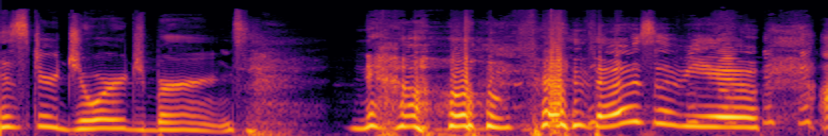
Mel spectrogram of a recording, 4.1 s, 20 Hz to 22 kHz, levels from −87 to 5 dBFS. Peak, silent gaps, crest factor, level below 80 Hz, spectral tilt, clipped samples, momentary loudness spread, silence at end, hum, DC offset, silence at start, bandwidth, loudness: 0 dBFS; none; 12 dB; -32 dBFS; -5 dB/octave; under 0.1%; 13 LU; 0 s; none; under 0.1%; 0 s; 16 kHz; -11 LUFS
